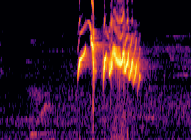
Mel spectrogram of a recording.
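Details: Willow flycatcher, a rarer migratory Empidonax at Laguna de Sonso near Buga, Valle del Cauca, Colombia. One short, sharp two-part phrase: a clipped high note, then a burry slurred note, lasting under a second over faint hiss.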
